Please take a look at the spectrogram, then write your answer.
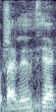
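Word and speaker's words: València: montón de gente en pone, por cierto, un acento en la E. Sí, sí, pero yo lo digo Valencia con acento y aparece un montón de gente en bici.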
